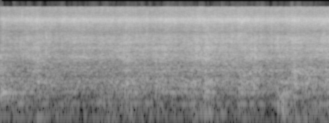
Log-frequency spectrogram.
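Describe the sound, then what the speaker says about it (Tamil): Crushed ginger and garlic sautéing in oil with onions for a pepper meat curry, a constant hissing sizzle with a faint soft stir near the end, close and steady with no speech. "வெங்காயத்தில் சேர்த்துக்கிறேன் இஞ்சி பூண்டை இந்த பச்சை வாசனை போகிற வெளில எண்ணெயிலே வதக்கிடலாம்"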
